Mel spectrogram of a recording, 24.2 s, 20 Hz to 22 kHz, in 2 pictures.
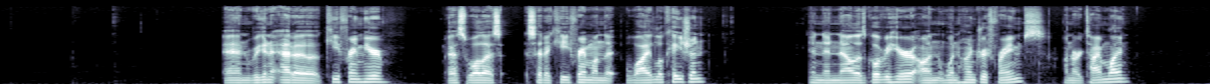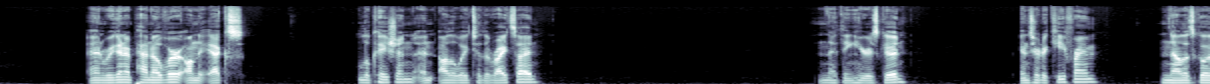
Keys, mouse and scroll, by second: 3.6 click, 7.1 click, 10.3 click, 15.1 click, 22.2 click.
